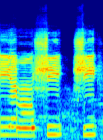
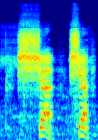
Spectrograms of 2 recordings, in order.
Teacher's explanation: Karena huruf sheen memiliki makhraj di tengah lidah.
